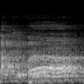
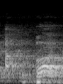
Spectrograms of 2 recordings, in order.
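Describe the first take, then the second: First: The last vowel is drawn out long. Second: The last vowel is said short. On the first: God is a drum. The speaker calls it wrong. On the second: God is the greatest. The speaker calls it right.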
